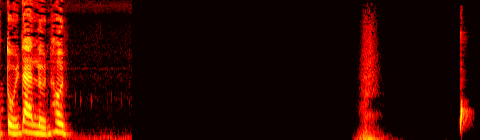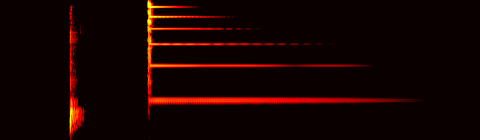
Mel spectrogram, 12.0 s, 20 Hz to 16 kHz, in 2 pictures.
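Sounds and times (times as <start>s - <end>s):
notification bell ding: 7.8s - 11.0s.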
